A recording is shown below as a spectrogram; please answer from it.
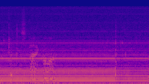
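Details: Telefunken record changer with a vintage cartridge: a loud, steady low buzz with a bright edge that grew louder when a cartridge wire was pulled off, letting mains hum into the phono input. Mains hum from open phono input.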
